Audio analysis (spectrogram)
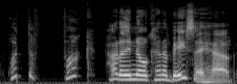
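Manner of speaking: high-pitched, stunned reaction; retold disbelief. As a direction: squeak it out in baffled disbelief. Recalls shock at border agents' knowledge.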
